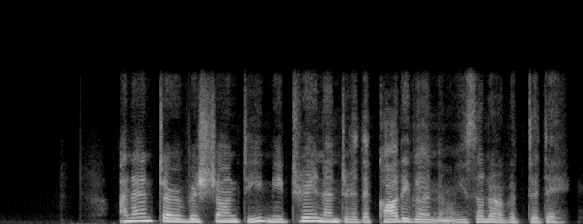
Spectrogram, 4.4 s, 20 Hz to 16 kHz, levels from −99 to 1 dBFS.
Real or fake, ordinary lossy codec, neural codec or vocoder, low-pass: fake; none; codec, 16 kHz in and 24 kHz out, 0.4 kbps, LongCat-Audio-Codec, two codebook decoder; 10.8 kHz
